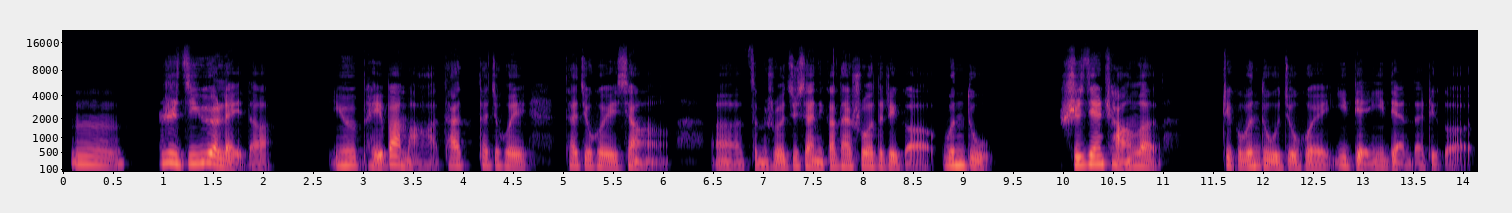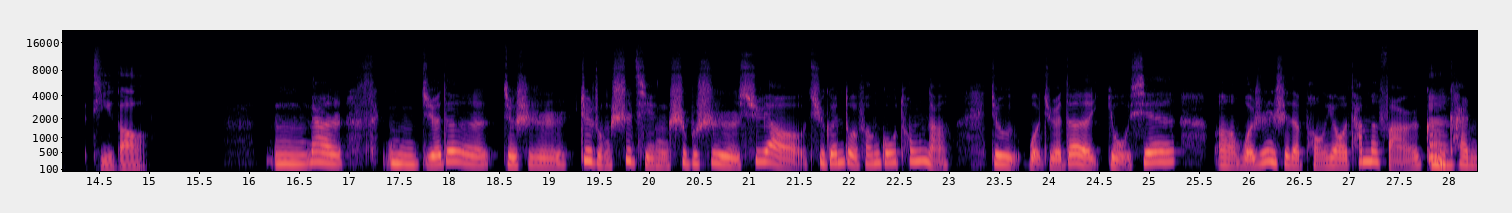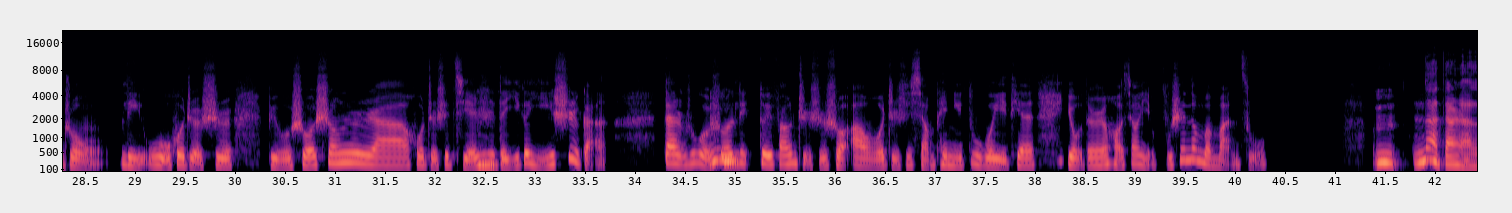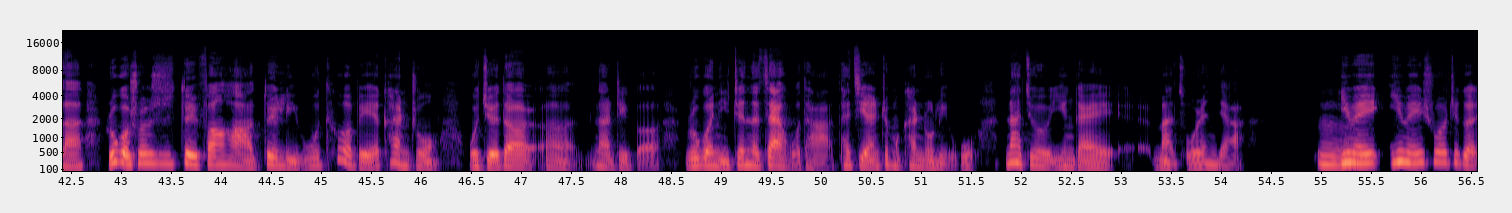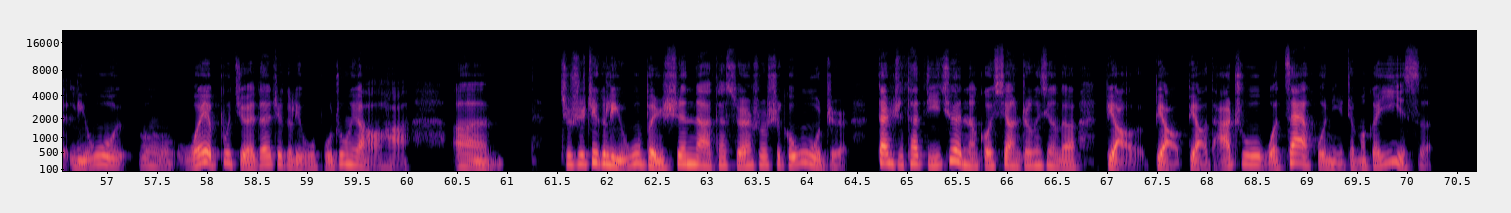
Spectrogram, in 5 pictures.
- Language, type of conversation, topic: Chinese, podcast, 你觉得陪伴比礼物更重要吗？
- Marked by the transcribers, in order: teeth sucking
